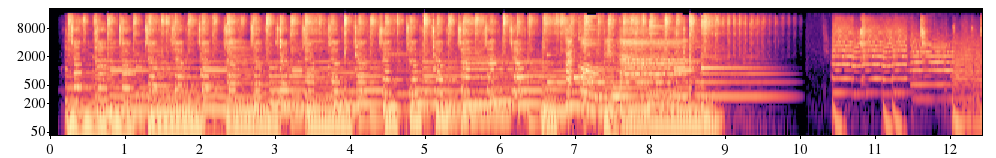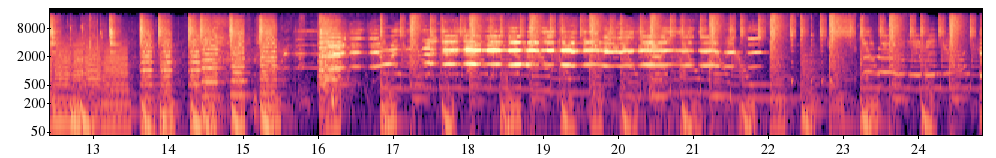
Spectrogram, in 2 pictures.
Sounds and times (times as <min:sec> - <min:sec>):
Music for children: 0:00.2 - 0:09.5, 0:10.4 - 0:24.8.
